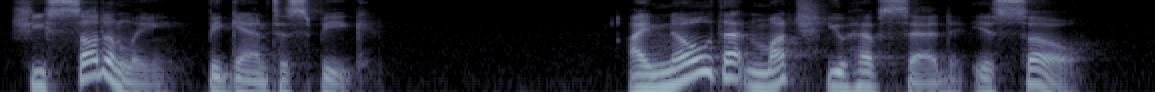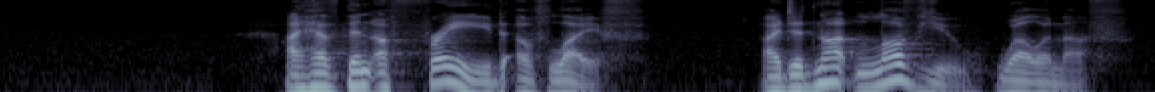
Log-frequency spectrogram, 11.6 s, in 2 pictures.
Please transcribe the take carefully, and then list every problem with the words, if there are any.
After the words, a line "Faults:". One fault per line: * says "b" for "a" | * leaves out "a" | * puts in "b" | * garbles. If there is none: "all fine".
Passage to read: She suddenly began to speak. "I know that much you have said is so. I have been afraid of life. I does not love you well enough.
She suddenly began to speak. "I know that much you have said is so. I have been afraid of life. I did not love you well enough.
Faults:
* says "did" for "does"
